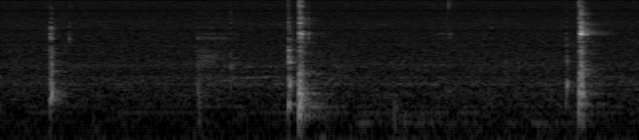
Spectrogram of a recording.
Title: Deep hiccups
